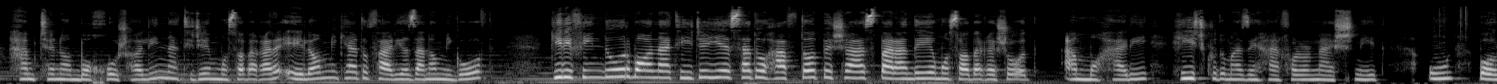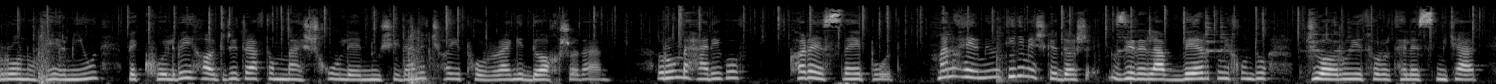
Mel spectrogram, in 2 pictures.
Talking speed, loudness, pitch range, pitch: 140 wpm, -21 LUFS, 230-285 Hz, 250 Hz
